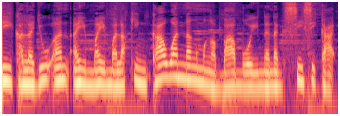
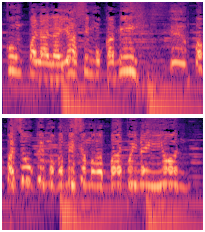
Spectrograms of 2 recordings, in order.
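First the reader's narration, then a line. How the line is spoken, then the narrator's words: Demons pleading. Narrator (Tagalog): Nakiusap sa kanya ang mga demonyo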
